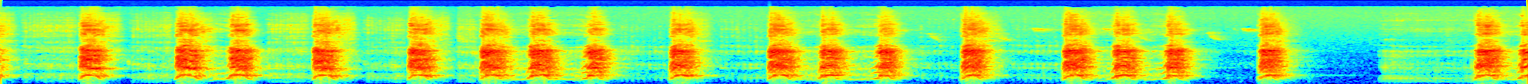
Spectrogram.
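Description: Large dog barking repeatedly, deep barks coming in quick runs of two to four, with a short break shortly before the last pair.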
